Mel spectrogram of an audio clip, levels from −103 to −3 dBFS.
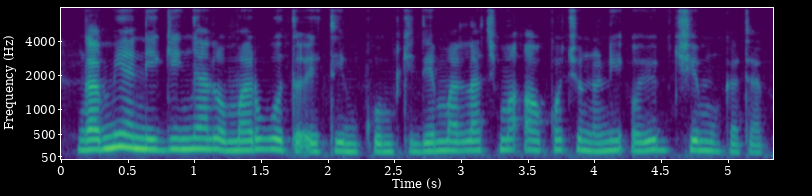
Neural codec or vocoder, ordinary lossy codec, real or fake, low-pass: codec, 16 kHz, 4 kbps, FunCodec, trained on LibriTTS, 50 frames a second; none; fake; none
